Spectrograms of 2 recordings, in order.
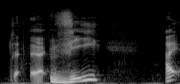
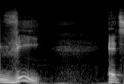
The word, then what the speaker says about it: Vi: This one V. I I it's spelled VI. I think it's Vi Jones. As soon as I see that name, I say V because one of my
